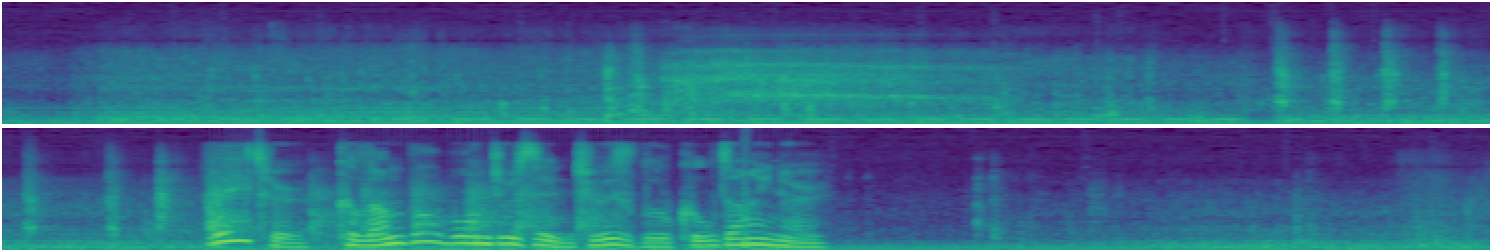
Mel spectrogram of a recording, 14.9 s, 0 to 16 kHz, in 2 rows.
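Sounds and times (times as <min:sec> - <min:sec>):
boat engine drone on the water: 0:00.0 - 0:14.8
speech: 0:08.6 - 0:11.6.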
